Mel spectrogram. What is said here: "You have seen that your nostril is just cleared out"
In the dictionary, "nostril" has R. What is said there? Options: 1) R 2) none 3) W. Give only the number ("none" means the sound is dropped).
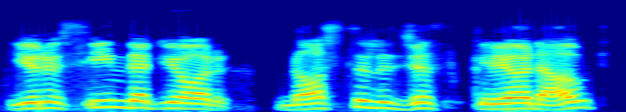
2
